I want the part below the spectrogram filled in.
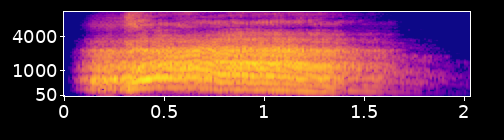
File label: Male Death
